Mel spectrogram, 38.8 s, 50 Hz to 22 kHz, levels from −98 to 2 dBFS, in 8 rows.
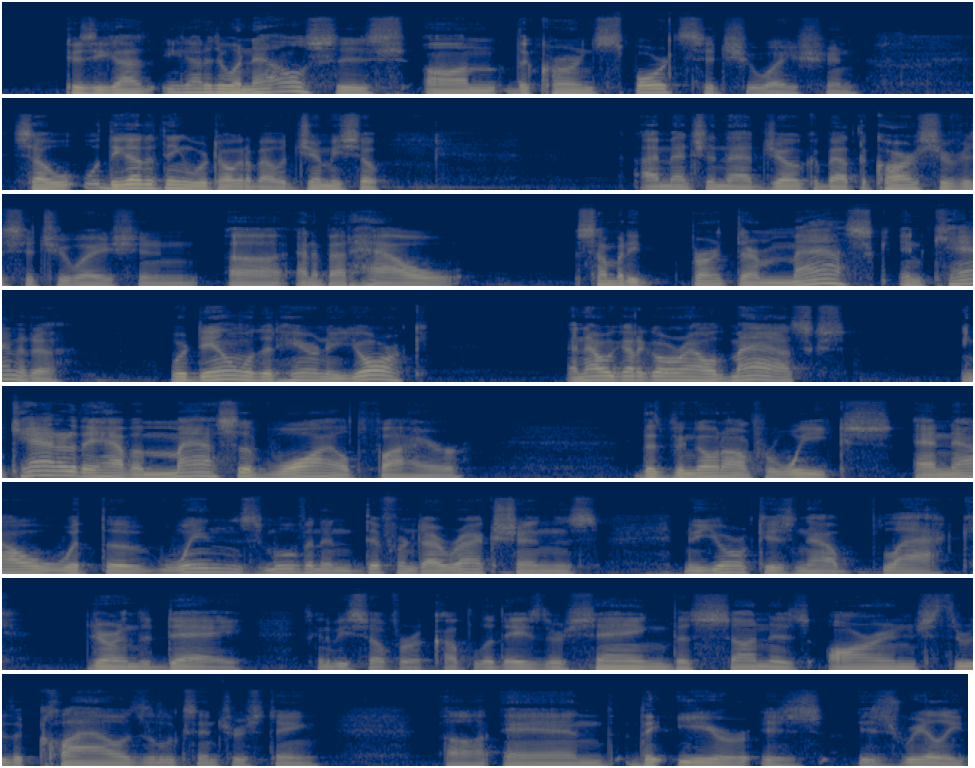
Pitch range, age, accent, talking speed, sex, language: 105-130 Hz, 20-39, American, 180 wpm, male, English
